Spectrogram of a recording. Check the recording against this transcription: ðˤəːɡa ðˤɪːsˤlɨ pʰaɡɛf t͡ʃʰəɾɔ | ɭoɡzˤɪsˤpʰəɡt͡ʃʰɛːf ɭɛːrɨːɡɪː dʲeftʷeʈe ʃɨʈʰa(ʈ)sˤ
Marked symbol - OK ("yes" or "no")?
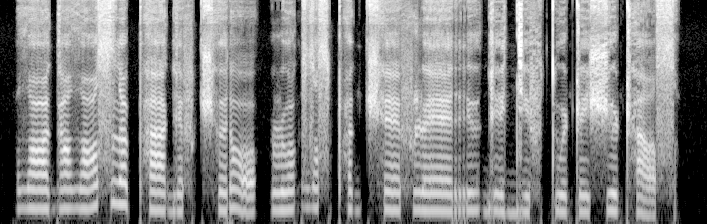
no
